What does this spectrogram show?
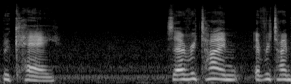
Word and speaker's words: Bucket: I was remembering um the old British TV show keeping up appearances with uh the main character whose name was uh higher bucket, but she always pronounced it bouquet.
